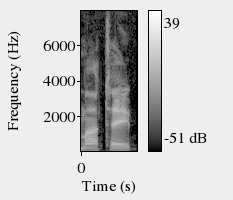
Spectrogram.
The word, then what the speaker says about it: MATE: And it says the name Mate, pronounced Mate, comes from the yerba mate, a species of holly native of subtropical South America.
